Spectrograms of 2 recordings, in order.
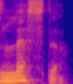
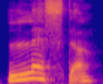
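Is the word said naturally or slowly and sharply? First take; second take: naturally; slowly, sharply. First: The word is said naturally, shortened to fewer syllables. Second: The word is said slowly, sharply, every letter sounded. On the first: This is how the word is actually said. "But it's pronounced as Leicester" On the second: This follows how the word is written. "It's written as Leicester. He enunciated Leicester and then said Leicester slowly and sharply"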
